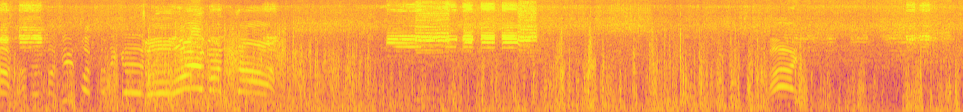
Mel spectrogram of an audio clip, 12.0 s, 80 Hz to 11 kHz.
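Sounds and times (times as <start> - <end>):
motorcycle engines: 0.0 - 12.0
wind buffeting microphone: 0.0 - 12.0
horn short toots: 4.8 - 6.8, 10.0 - 11.9.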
